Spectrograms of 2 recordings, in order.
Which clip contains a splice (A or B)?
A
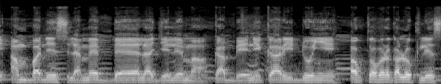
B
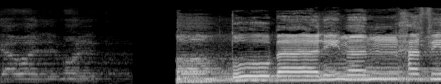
B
